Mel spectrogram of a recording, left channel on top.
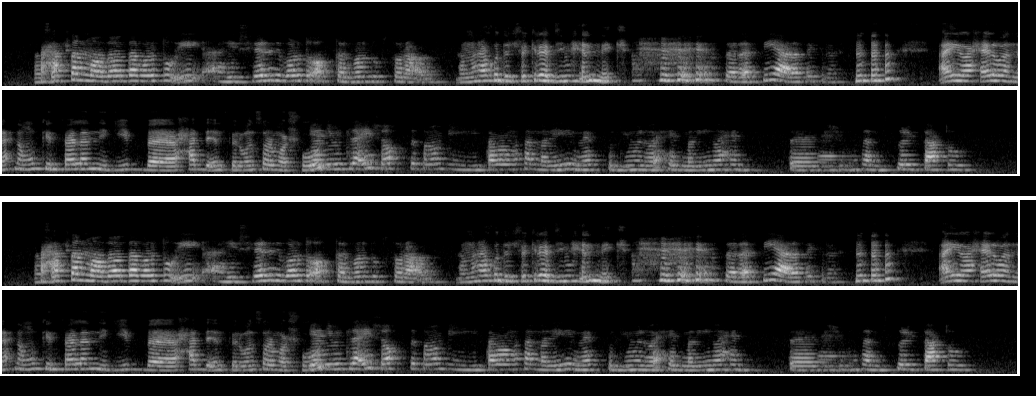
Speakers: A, on the right; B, on the left.
A: فحاسة
B: صح
A: الموضوع ده برضه ايه هيشهرني برضه أكتر برضه بسرعة
B: انا هاخد الفكرة دي منك
A: <laughs> ترقتيه على فكرة
B: <laughs> ايوه حلوة ان احنا ممكن فعلا نجيب آه، حد انفلونسر مشهور
A: يعني بتلاقي شخص فاهمة بيتابعه مثلا ملايين الناس في اليوم الواحد ملايين واحد آه، بيشوف مثلا الستوري بتاعته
